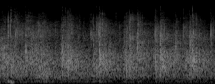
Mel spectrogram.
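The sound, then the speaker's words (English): Audience applause during a church sermon: dense, steady clapping that holds at an even level for the whole stretch, with no speech over it. “Can we give him a round of applause?”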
